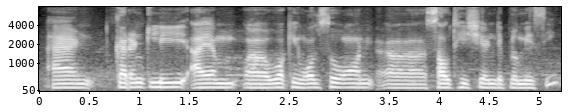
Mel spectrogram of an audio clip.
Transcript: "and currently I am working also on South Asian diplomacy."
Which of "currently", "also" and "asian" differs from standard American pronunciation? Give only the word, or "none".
asian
